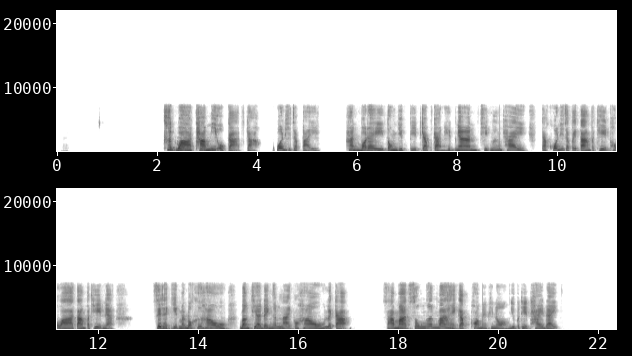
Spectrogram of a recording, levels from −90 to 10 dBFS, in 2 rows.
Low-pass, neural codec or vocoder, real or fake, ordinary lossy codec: 7.2 kHz; none; real; none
